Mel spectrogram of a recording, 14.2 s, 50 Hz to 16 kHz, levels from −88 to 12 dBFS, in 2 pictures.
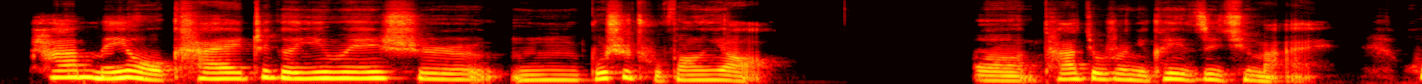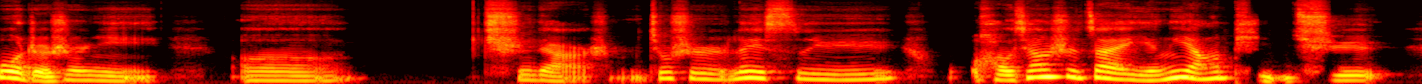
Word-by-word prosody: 他 270 +1 +1
没 250 -3 +4
有 230 -8 +4
开， 230 +3 0
这 240 +4 -1
个 245 -3 +3
因 240 +1 +3
为 245 0 +3
是， 215 -4 -3
嗯， 185 0 -5
不 220 +4 +1
是 265 - +2
处 160 - -8
方 185 +3 -5
药。 175 -4 -6 0.9
呃， 165 -3 -4
他 210 0 -3
就 215 0 -2
说 210 -1 -4
你 180 -3 -4
可 220 - -3
以 215 - +1
自 185 - -10
己 190 - -5
去 190 +2 -3
买， 275 - -8 0.3
或 255 -3 +6
者 160 -6 +4
是 180 +3 -1
你， 160 -3 -4 0.3
呃， 165 0 -6 0.7
吃 - - -1
点 175 -4 -2
儿 - - -7
什 - - -12
么 260 +1 -12
就 235 -1 -2
是 225 -3 -3
类 250 +2 +3
似 240 -4 -4
于 200 +5 -5 0.4
好 180 -2 0
像 275 +10 +6
是 290 -1 +4
在 250 -4 +4
营 185 +6 +3
养 245 -2 +5
品 255 0 -6
区 175 - -3
215 Hz, 205 characters per minute, -18 LUFS, 180-245 Hz, 0.9 s, 或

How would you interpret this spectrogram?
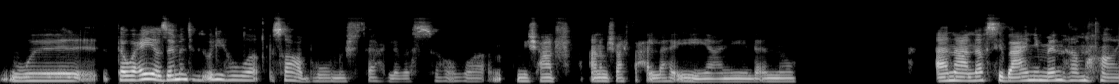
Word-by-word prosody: والتوعية 170 +5 +3
زَي 210 +2 +3
ما 235 - +6
أنتِ 235 -2 +1
بتقولي، 210 +2 0
هو 200 -1 -3
صعب، 155 -8 -1
هو 150 -1 -10
مش 145 -1 -10
سهل، 145 -4 -12
بس 160 - -5
هو 155 -2 -14 0.3
م 155 - -2
مش 155 +1 -1
عارفة، 160 -2 -5 0.2
أنا 155 - +1
مش 150 -1 -3
عارفة 150 - -9
حَلّها 150 +1 -4
إيه؟ 135 -4 -2
يعني 135 0 -3
لأنه 145 +1 -4 1.4
أنا 175 +3 +4
عن 170 -1 +1
نفسي 185 +1 +2
باعاني 175 +3 +2
منها 185 -1 0
مع 175 -4 -4
165 Hz, 150 wpm, -18 LUFS, 150-190 Hz, 1.4 s, ما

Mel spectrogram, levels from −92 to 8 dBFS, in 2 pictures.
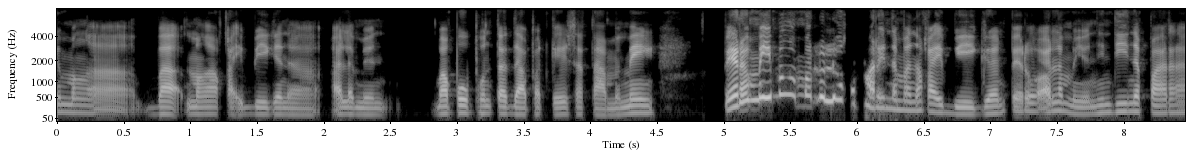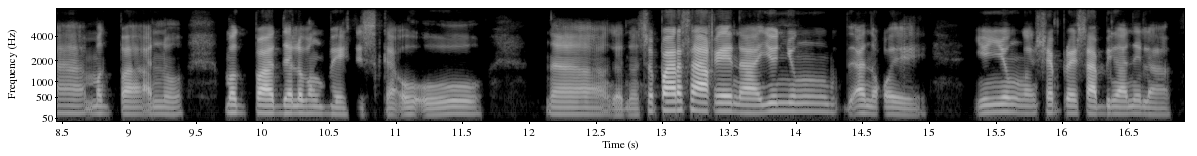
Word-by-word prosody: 'yung 165 - -7
mga 155 -1 -6 0.3
ba 130 +1 +1
mga 130 0 -4
kaibigan 125 -1 -5
na 120 - -7 0.2
alam 125 - -2
mo 125 - -8
'yon, 120 - -15 0.3
mapupunta 145 0 -1
dapat 130 -2 -3
kayo 125 +1 -5
sa - - -7
tama, 115 0 -5
may 150 +1 +1 0.5
pero - - +9
may - - +7
mga 290 - -2
manloloko 430 - +1
pa - - +1
rin 245 - -1
naman 200 -2 -2
na 200 - -5
kaibigan, 140 -3 0
pero - - -3
alam 190 0 0
mo 140 - -8
'yon, 130 0 -6
hindi 160 +3 -4
na 175 - +2
para 150 -1 -2
magpa-ano, 135 -2 -4 0.3
magpadalawang 150 -2 +3
beses 130 -2 -4
ka, - - -6
oo, 135 +3 -4 0.5
na 130 -1 0
gano'n. 115 - -8
So, 185 - -2
para 200 0 +9
sakin, 180 -3 +7
ah, 155 0 +5
'yon 180 +2 +2
'yung 175 0 -5 0.3
ano 145 -2 0
ko, 135 - -4
eh. 115 -3 -6 0.4
'Yon 155 +3 -1
'yung 165 -2 0
siyempre, 155 -1 0
sabi 140 0 +2
nga 135 - +2
nila, 130 -3 -5
145 Hz, 190 wpm, -24 LUFS, 130-160 Hz, 0.5 s, pero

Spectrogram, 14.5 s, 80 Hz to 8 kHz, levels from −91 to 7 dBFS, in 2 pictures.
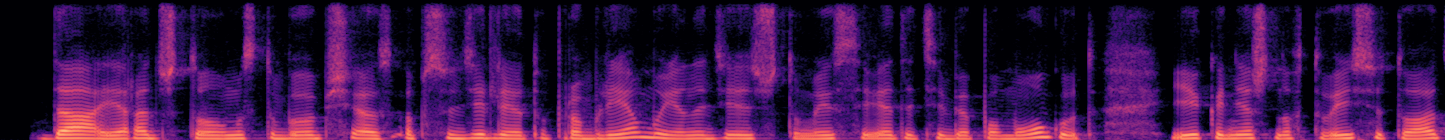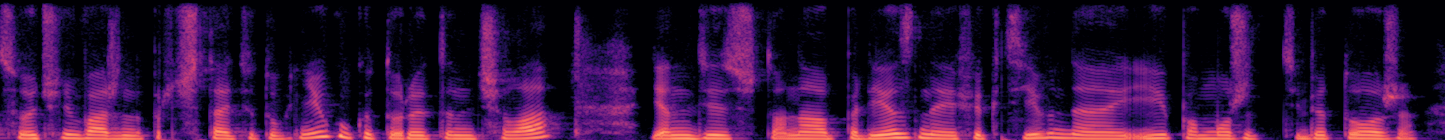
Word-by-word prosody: Да, 205 +1 +6
я 185 0 +3
рада, 200 -1 +1
что 190 -2 -1
мы 190 - +2
с 195 - -7
тобой 190 -2 -1
вообще 195 +2 -1
ос 180 - -1
обсудили 200 0 0
эту 185 +2 -3
проблему. 200 +8 +1
Я 190 -4 0
надеюсь, 190 +1 -1
что 200 - -8
мои 190 +1 0
советы 195 0 -2
тебе 185 0 -3
помогут. 185 +9 0 0.3
И, 200 +2 +4
конечно, 200 -1 0
в - - -22
твоей 190 +3 +1
ситуации 200 0 0
очень 200 +2 0
важно 185 -3 +1
прочитать 180 +1 -4
эту 180 -2 -4
книгу, 235 +10 0
которую 190 -5 0
ты 185 - -4
начала. 195 - +1 0.5
Я - - +2
надеюсь, 190 0 +2
что - - -6
она 185 -1 +2
полезная, 195 +3 +2
эффективная 195 0 -1
и 200 - +1
поможет 190 -3 -2
тебе 190 - -3
тоже. 185 -1 0
195 Hz, 175 wpm, -20 LUFS, 185-205 Hz, 0.5 s, Да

